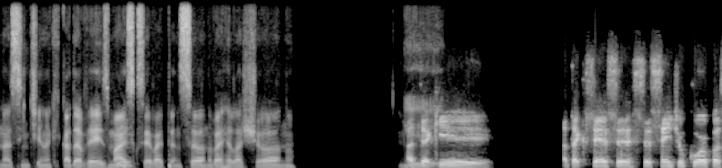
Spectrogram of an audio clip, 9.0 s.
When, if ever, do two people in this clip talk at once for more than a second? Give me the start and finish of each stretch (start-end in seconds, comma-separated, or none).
none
